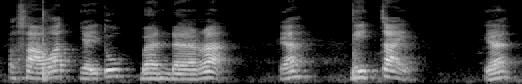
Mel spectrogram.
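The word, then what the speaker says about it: 在: Ini Cai ya. Kalau misalnya ZAI ini pinyin begini dibacanya bukan Zai ya, bukan ya teman-teman, tapi Z-nya diganti C ya.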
